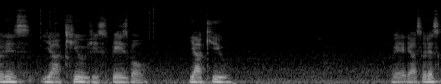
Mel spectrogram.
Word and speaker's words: 野球: Yaku. Okay, yeah, so that's correct. 野球 I can hear the correct pronunciation.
